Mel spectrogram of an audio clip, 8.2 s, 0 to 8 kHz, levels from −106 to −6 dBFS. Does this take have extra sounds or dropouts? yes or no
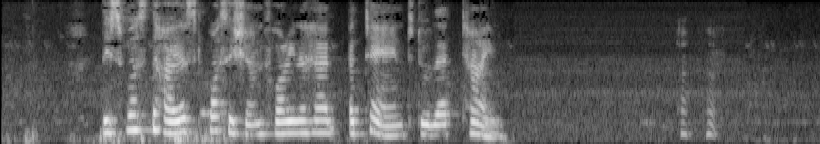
yes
